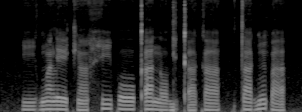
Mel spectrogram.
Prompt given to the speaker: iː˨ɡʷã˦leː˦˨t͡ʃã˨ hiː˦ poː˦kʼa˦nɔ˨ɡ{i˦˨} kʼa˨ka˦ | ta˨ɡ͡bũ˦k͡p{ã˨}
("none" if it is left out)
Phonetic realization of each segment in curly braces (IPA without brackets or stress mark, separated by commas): i˨, a˨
